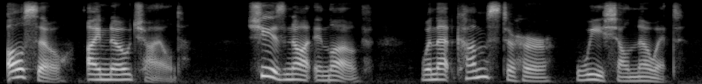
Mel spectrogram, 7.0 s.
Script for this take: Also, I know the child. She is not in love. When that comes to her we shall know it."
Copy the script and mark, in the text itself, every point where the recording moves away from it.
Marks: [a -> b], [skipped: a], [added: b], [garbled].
Also, I know [skipped: the] child. She is not in love. When that comes to her we shall know it."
